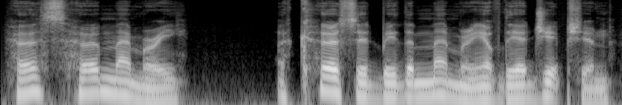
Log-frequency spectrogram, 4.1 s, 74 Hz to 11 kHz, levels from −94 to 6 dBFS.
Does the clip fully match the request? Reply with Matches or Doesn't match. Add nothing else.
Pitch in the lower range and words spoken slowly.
Matches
